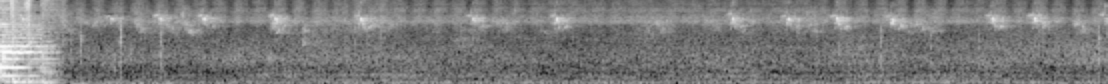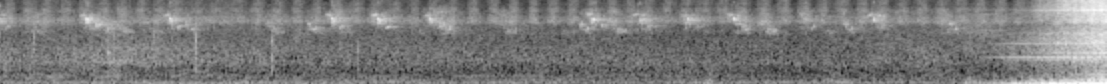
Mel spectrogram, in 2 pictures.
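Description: Small birds chirping repeatedly in short, high calls over a faint, steady outdoor background. Music cuts off about half a second in, and a loud low rumble swells up near the end.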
